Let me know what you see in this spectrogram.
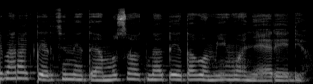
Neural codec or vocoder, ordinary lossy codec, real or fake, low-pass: none; none; real; 14.4 kHz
